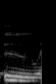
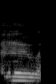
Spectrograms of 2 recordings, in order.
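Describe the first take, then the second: First: The oo vowel is said in a British accent. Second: The oo vowel is said in an Australian accent. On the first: "Brits go ooh" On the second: "Australians go ooh"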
